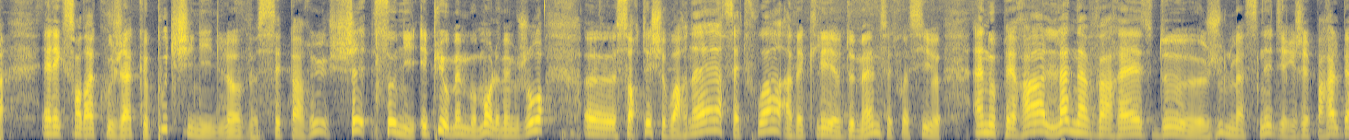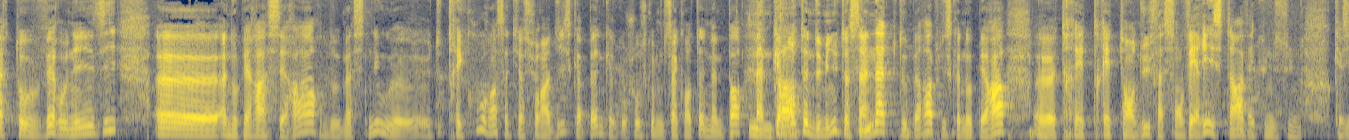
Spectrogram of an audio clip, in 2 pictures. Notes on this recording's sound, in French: En direct et en public depuis l'Hôtel Bedford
